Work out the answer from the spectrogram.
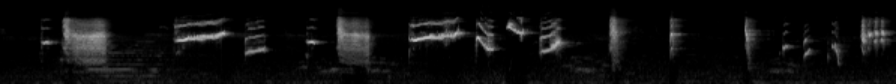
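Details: Long-tailed shrike in full song: grating buzzy blasts mixed with quick twisting whistles and sharp chips, delivered in an irregular, energetic sequence with brief pauses.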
